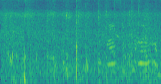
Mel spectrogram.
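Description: Horses' hooves clip-clopping on a wet gravel road, an uneven run of hoof strikes from more than one horse.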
